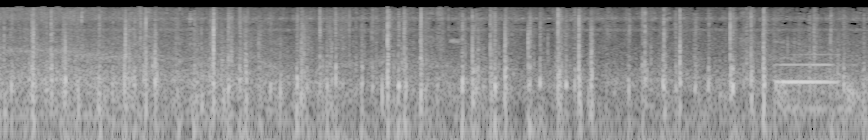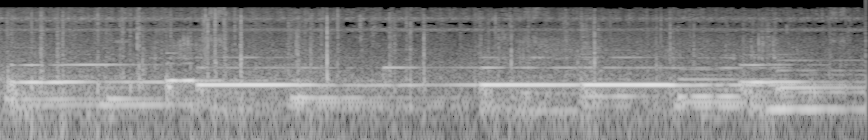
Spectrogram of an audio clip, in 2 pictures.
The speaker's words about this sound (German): Galoppiert noch einige Sprünge neben ihr her.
